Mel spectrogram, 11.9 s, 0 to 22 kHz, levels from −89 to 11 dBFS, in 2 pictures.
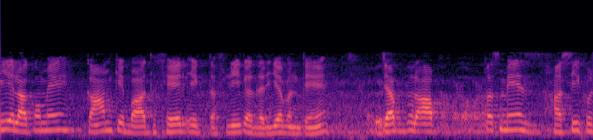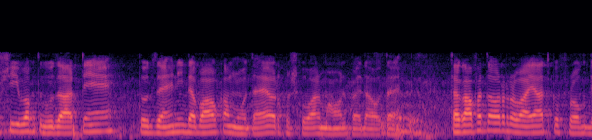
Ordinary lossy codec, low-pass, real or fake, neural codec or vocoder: none; 5.4 kHz; fake; codec, 16 kHz, 16 kbps, FunCodec, trained on LibriTTS, 50 frames a second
